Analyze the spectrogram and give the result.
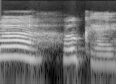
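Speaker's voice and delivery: high-pitched words stretched through a yawn. Late in a long episode, replying to the other speaker: yawning. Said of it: "Sorry, I'm yawning".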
